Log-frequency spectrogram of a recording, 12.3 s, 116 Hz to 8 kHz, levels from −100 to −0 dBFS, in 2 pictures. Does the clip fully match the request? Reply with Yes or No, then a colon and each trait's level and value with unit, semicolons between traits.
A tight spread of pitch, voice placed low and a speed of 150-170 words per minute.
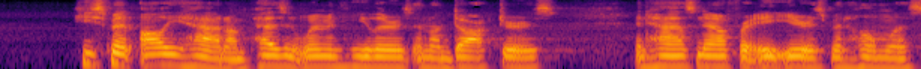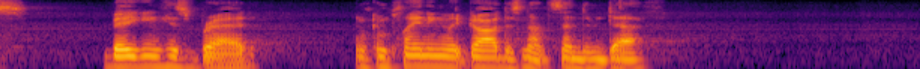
Yes: narrow, 2.0 semitones; low, 125 Hz; average, 160 wpm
